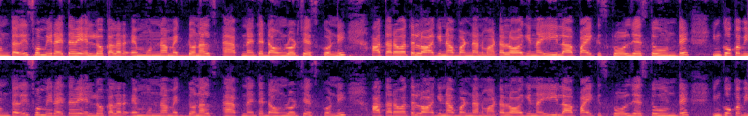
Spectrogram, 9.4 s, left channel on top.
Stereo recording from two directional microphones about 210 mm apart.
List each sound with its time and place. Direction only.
0.0 s a woman's voice: 25° left (ahead or behind)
